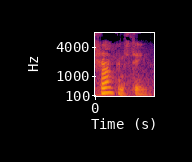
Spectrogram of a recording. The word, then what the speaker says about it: Frankenstein: Frederick frogenstein the Frankenstein Frankenstein you're putting me on no it's pronounced Frankenstein do you also say Frode Rick no Frederick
